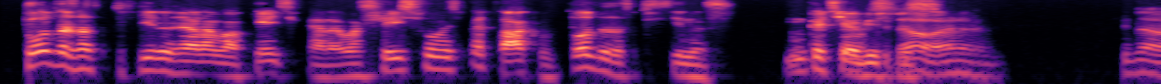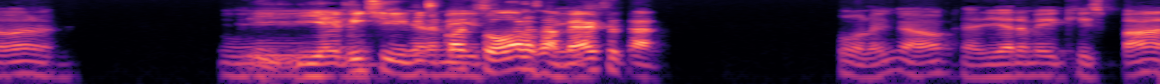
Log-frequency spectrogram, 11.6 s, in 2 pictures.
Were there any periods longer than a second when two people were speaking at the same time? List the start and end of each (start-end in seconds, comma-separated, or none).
7.0-8.7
